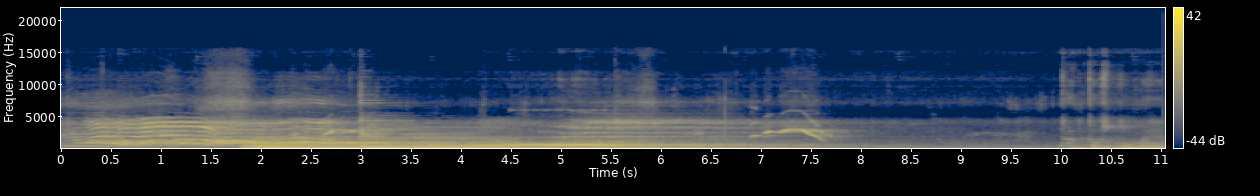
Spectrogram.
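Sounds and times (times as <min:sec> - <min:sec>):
band sustained chord: 0:01.9 - 0:09.7
audience member whistling: 0:02.0 - 0:08.2.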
